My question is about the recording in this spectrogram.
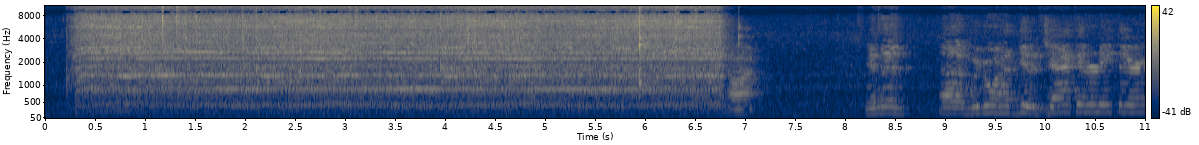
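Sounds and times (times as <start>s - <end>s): electric winch motor running: 0.2s - 6.9s.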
